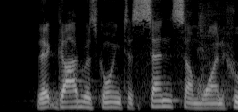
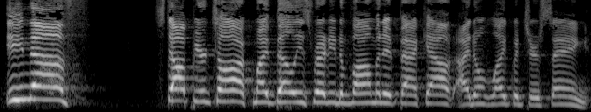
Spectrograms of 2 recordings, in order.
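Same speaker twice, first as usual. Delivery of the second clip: high, loud, furious outburst that fades at the end; angry shout; 10 semitones higher, 6 dB louder than usual. Retold or imitated. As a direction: shout them down in disgust. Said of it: "they'll stand in the back and they'll say".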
